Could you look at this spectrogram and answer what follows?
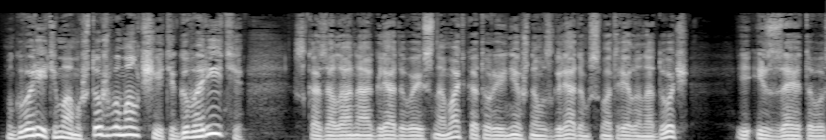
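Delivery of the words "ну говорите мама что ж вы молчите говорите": high, louder, insistent pleading; eager urging. Acted. Наташа нетерпеливо торопит молчащую мать, высоко и громко. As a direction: press mother to speak, high and eager. Natasha urges her silent mother.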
